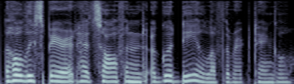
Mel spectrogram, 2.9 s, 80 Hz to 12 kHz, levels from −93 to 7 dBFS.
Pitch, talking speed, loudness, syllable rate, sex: 180 Hz, 225 wpm, -19 LUFS, 6.1 syllables/s, female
